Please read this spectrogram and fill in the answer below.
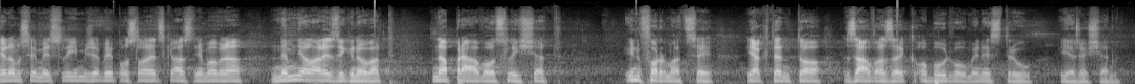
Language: Czech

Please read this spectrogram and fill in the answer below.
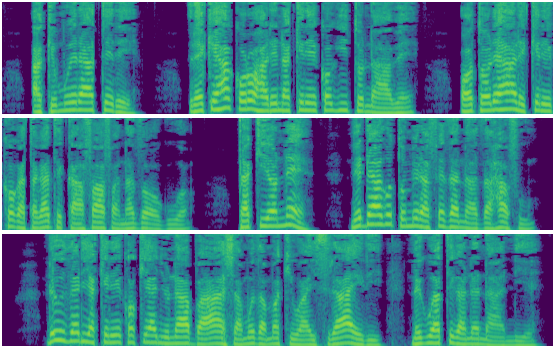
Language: Kikuyu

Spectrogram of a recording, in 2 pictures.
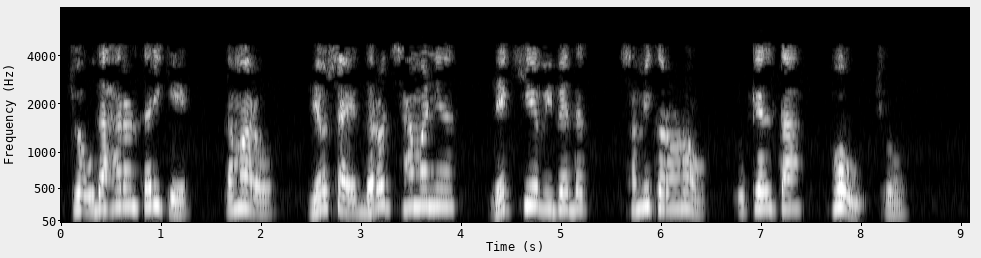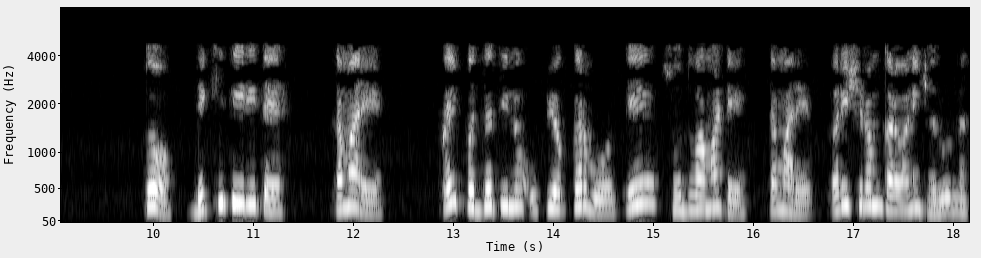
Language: Gujarati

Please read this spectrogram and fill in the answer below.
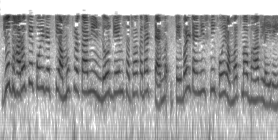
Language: Gujarati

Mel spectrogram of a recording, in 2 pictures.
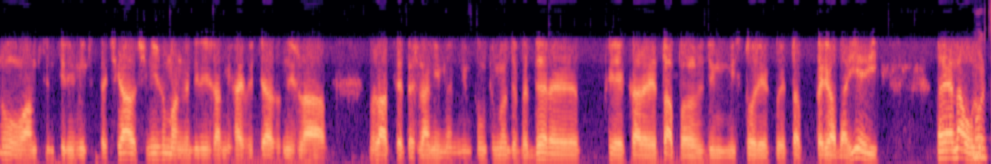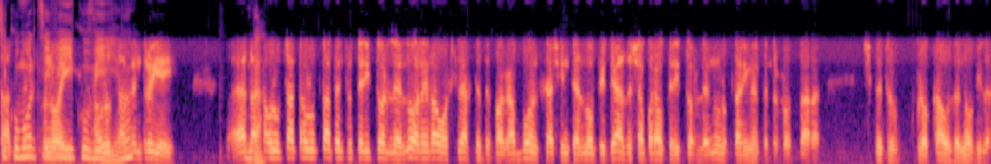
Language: Romanian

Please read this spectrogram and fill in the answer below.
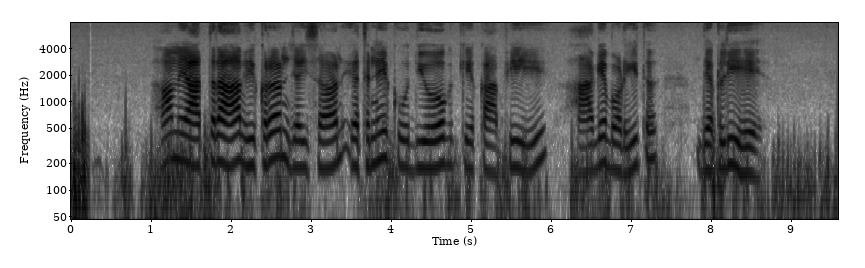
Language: Magahi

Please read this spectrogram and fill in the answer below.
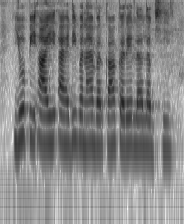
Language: Chhattisgarhi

